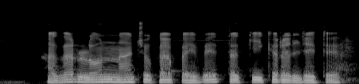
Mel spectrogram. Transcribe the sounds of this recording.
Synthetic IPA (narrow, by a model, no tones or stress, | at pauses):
əɡəɾloːnːat͡ʃʊkapəɪbet̪okikəɾəld͡ʒajt̪ḛː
